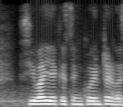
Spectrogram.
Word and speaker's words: Zivaya: entonces vaya aaya siaya cierto as está bien pronunciado sivaya que se encuentra en la ciudad de otavalo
